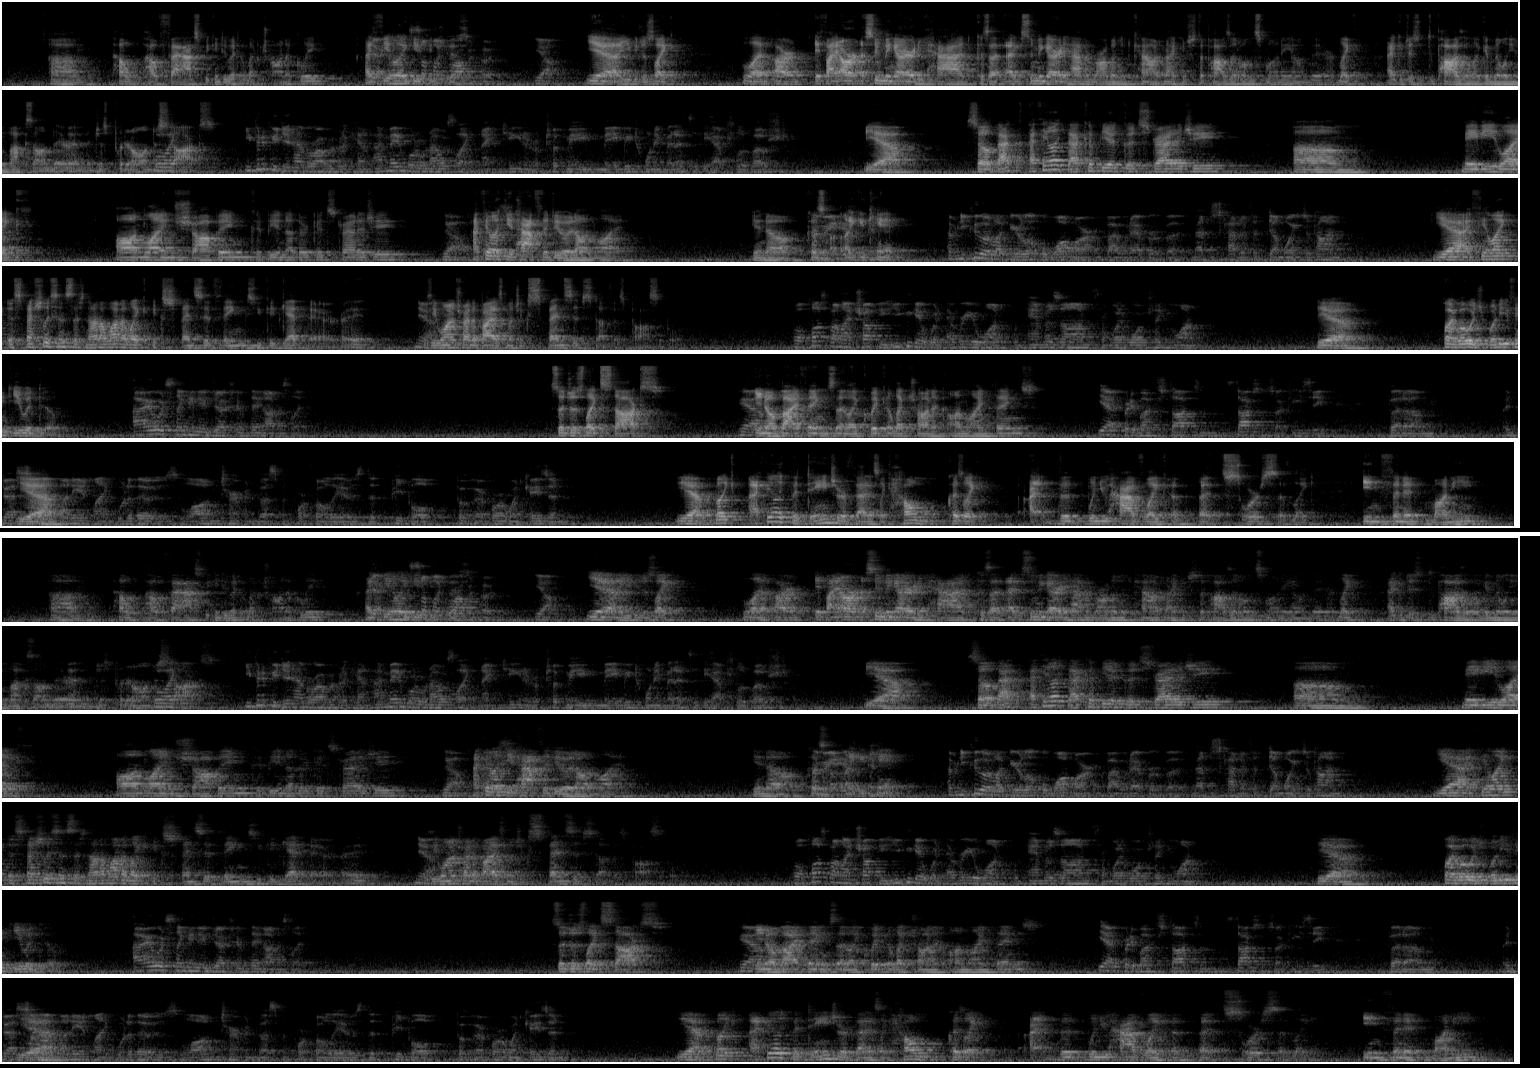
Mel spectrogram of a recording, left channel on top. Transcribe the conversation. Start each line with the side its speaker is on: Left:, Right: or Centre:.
Left: um, how, how fast we can do it electronically. I
Centre: Yeah,
Left: feel
Centre: exactly.
Left: like
Centre: Stuff
Left: you could
Centre: like
Left: just,
Centre: Robin Hood. Yeah.
Left: yeah, you could just, like, like are if I are assuming I already had because I, I assuming I already have a Robinhood account and I could just deposit all this money on there. Like I could just deposit like a million bucks on there
Centre: Yeah.
Left: and then just put it all into
Centre: Well,
Left: stocks.
Centre: like even if you didn't have a Robin Hood account, I made one when I was like 19 and it took me maybe 20 minutes at the absolute most.
Left: Yeah. So that I feel like that could be a good strategy. Um, maybe like online shopping could be another good strategy.
Centre: Yeah, of
Left: I
Centre: course.
Left: feel like you'd have to do it online, you know, because
Centre: I mean, if
Left: like you
Centre: if
Left: can't
Centre: I mean, you could go to like your local Walmart and buy whatever, but that's kind of a dumb waste of time.
Left: Yeah, I feel like especially since there's not a lot of like expensive things you could get there, right?
Centre: Yeah.
Left: Because you want to try to buy as much expensive stuff as possible.
Centre: Well, plus online shopping, you can get whatever you want from Amazon, from whatever website you want.
Left: Yeah. Like what would you, what do you think you would do?
Centre: I was thinking the exact same thing, honestly.
Left: So just like stocks,
Centre: Yeah,
Left: you
Centre: I'm
Left: know,
Centre: like
Left: buy things that like quick electronic online things.
Centre: yeah, pretty much stocks and stocks and such easy, but um, invest
Left: Yeah.
Centre: some of that money in like one of those long-term investment portfolios that people put their 401ks in.
Left: Yeah, but like I feel like the danger of that is like how because like I, the when you have like a, a source of like infinite money,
